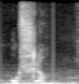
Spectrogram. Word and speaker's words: Oslo: culture you will have in norwegian the right way to pronounce the name of the capital is uslo also is a great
